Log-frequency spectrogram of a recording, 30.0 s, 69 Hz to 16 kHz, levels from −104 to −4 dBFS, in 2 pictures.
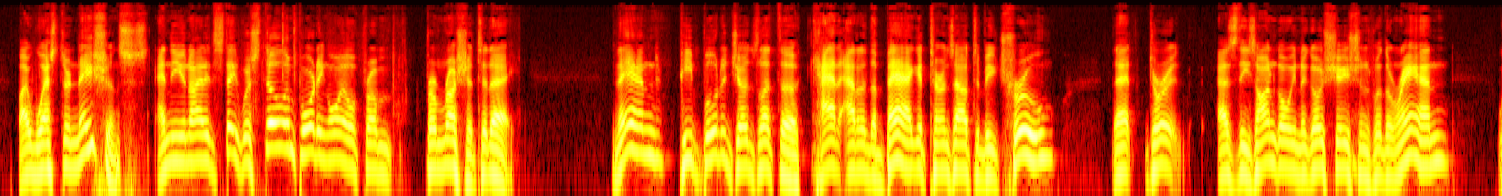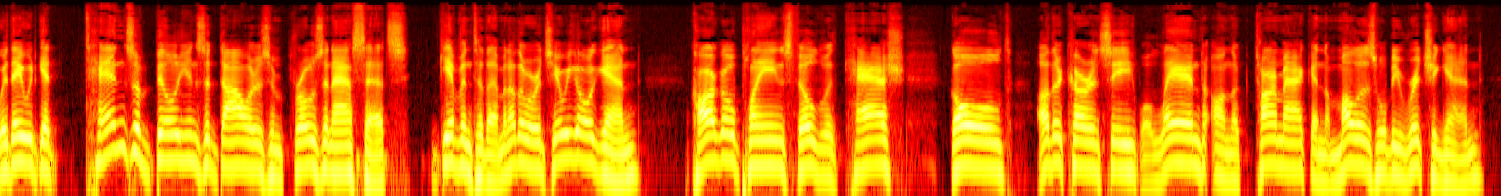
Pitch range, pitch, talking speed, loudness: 130-175 Hz, 155 Hz, 160 wpm, -22 LUFS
